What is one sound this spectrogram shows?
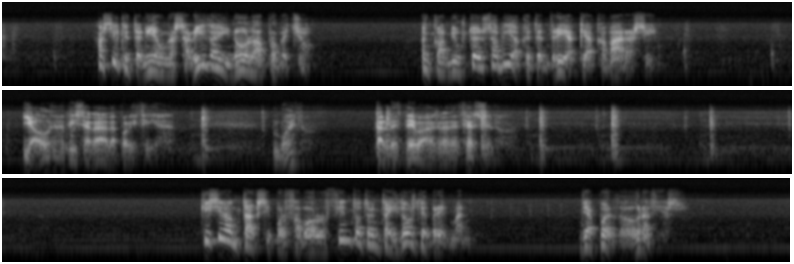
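An elderly man speaks firmly into a telephone.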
